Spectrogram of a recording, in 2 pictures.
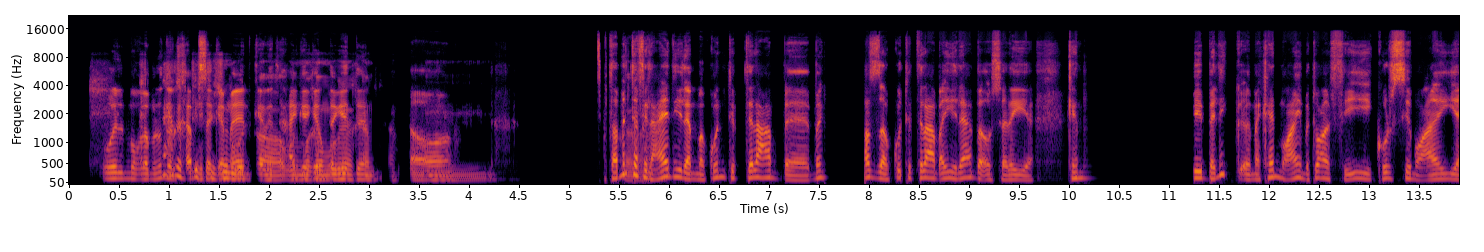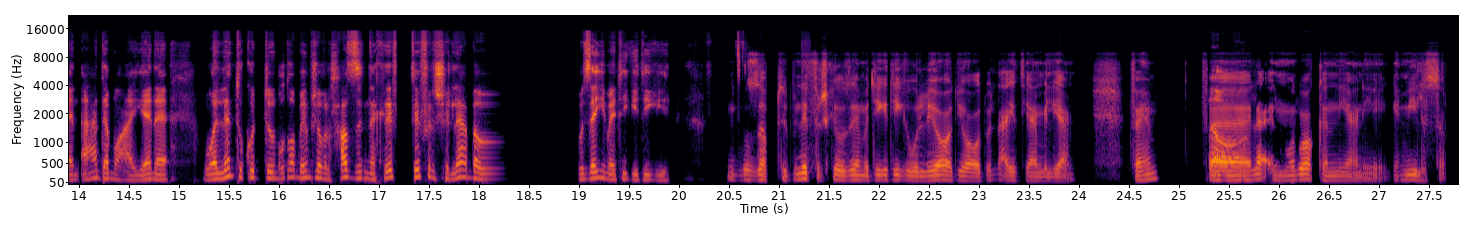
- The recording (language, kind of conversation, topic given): Arabic, podcast, إيه اللعبة اللي كان ليها تأثير كبير على عيلتك؟
- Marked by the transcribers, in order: tapping; unintelligible speech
